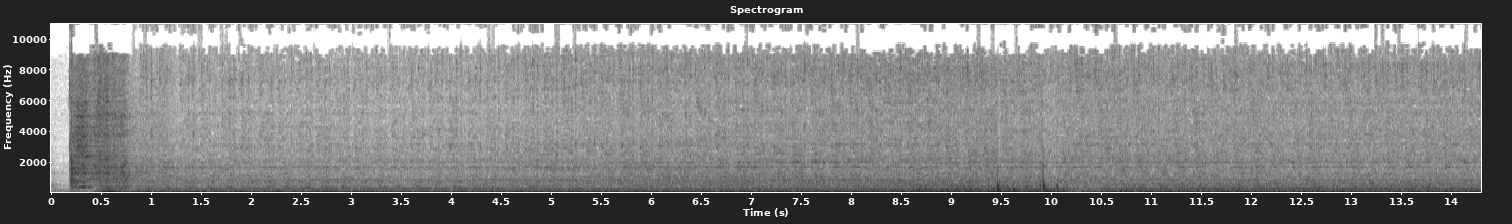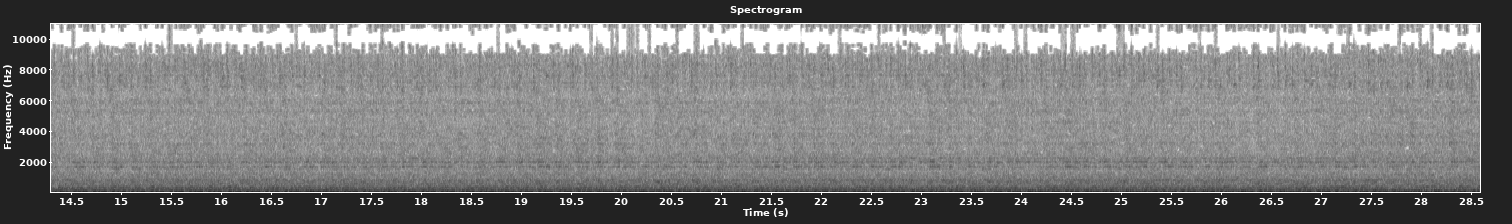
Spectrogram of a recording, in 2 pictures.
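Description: Carbureted Ford V8 of a classic Ford Bronco starting cold: it fires right at the start and settles straight into a steady, deep idle, with a short dip in level about ten seconds in.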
